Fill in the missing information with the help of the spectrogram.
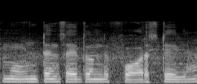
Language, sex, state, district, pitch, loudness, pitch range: Telugu, male, Andhra Pradesh, Krishna, 120 Hz, -16 LUFS, 115-125 Hz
